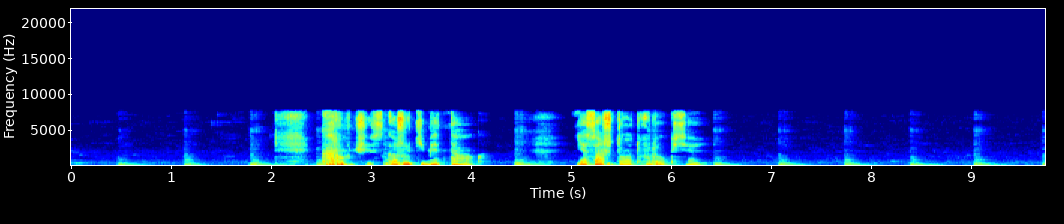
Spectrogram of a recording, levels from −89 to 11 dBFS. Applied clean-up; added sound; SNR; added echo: classical method log-MMSE.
